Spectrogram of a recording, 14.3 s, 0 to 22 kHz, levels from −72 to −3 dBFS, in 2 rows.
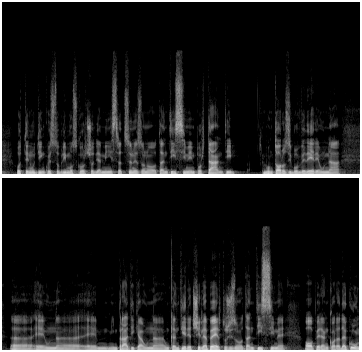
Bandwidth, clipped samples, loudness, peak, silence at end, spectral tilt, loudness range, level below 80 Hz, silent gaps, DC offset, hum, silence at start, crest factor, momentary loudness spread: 16 kHz; under 0.1%; -23 LUFS; -2 dBFS; 0 s; -5 dB/octave; 3 LU; -58 dBFS; none; under 0.1%; none; 0 s; 20 dB; 6 LU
